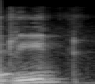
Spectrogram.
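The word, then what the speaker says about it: read: फिर main verb है रीड, रीड की थर्ड फॉर्म बोलते रेड है, लेकिन स्पेलिंग यही होती है दोस्तों।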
